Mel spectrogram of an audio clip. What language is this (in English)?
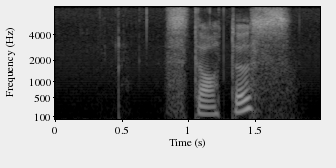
Swedish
